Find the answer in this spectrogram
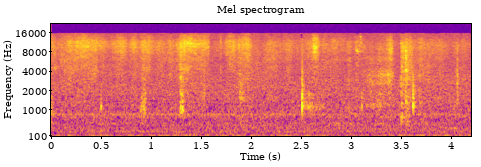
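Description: Faint handling noise from a wristwatch being turned over on a cloth cushion: soft rubbing and a few light, irregular clicks from the steel case and strap, over a low steady hum.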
